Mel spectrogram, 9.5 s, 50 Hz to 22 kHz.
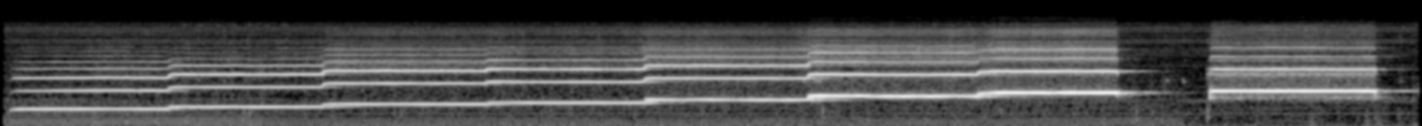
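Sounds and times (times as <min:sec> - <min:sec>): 
musical scale in D: 0:00.0 - 0:09.4.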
